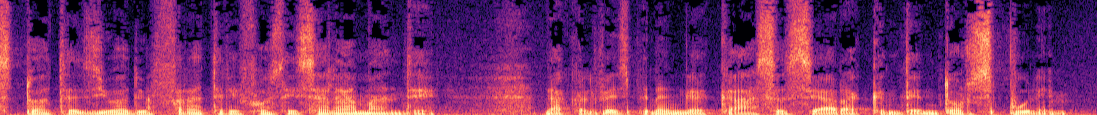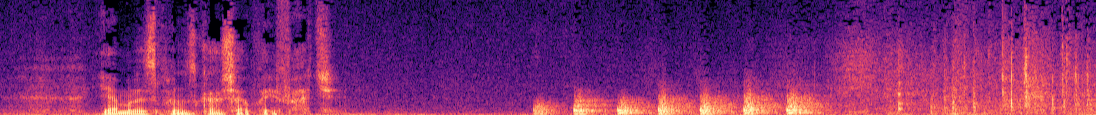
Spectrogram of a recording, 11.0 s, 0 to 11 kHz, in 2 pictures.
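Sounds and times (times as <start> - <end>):
speech: 0.2 - 7.3
hard rapid knocking on a door: 8.1 - 9.7.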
